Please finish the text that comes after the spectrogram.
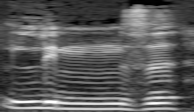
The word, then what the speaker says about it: limb: Parts of the body, your arms, your legs, the long parts are called limbs, L-I-M-B, limb.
